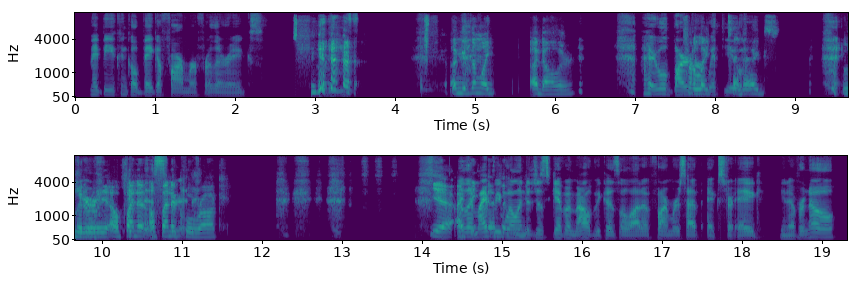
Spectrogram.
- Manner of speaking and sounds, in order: laugh; chuckle; laughing while speaking: "I will barter with you. Here, take this for it"; chuckle
- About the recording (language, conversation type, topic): English, unstructured, How important is language in shaping our ability to connect and adapt to others?
- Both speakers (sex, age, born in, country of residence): male, 20-24, United States, United States; male, 30-34, United States, United States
